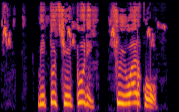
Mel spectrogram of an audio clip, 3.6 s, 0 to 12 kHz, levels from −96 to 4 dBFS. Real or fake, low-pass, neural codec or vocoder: real; 10.8 kHz; none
